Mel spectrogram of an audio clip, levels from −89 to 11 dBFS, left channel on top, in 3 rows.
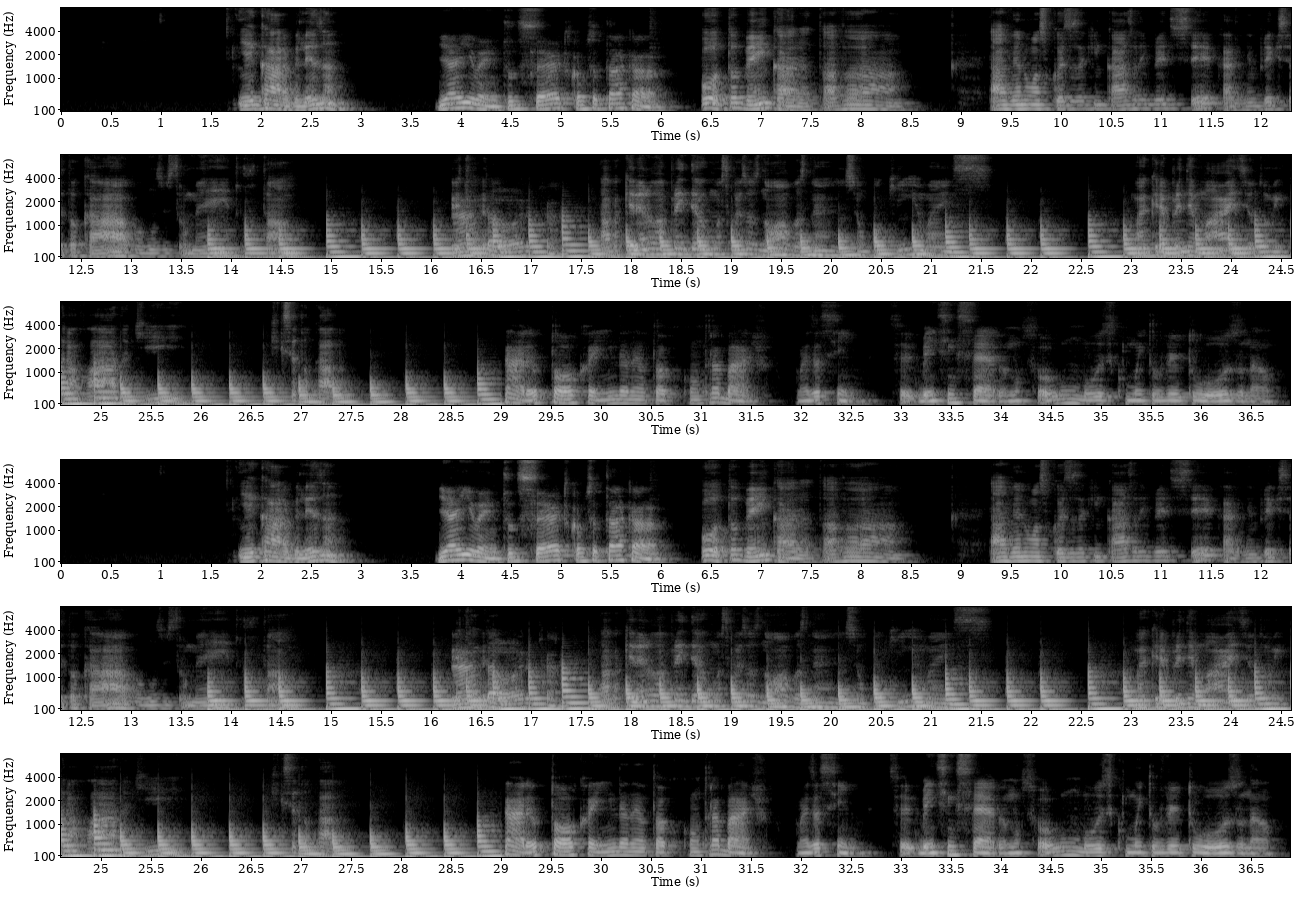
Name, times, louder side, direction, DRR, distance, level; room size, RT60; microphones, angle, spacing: voice 1, 1.8-2.8 6.4-8.4 9.3-14.7 16.2-16.6 17.7-21.5 23.0-25.9 26.8-27.5 31.0-31.1, equal, 25° left, 2 dB, 3.8 m, -32 dB
voice 2, 3.7-6.1 16.2-17.4 29.0-31.6 32.0-32.7 33.0-36.7, right 2 dB, 85° right, 7 dB, 1.4 m, -28 dB
sound 1, 13.8-29.0, right 2 dB, 40° right, 0.9 m, -24 dB
13.0 x 7.0 x 8.7 m, 0.35 s
head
